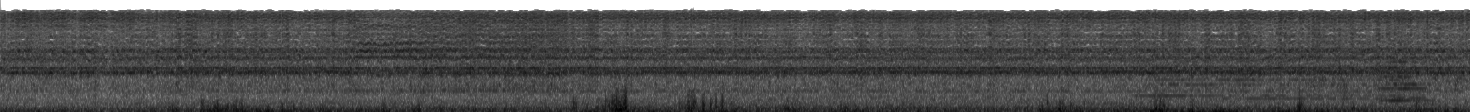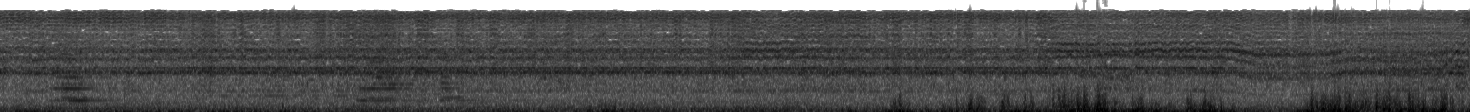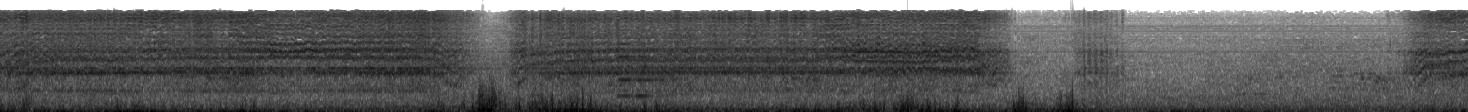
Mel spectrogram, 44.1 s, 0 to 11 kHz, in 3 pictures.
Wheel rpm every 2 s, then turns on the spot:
160, 160, 160, 160, 160, 160, 160, 160, 160, 160, 160, 160, 160, 150, 160, 160, 150, 100, 160, 110, 10, 10.
none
